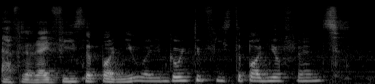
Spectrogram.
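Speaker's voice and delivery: high, excited, giggling creature voice. A narrator voices his character threatening Vernak, with a little excited giggle. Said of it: "again with kind of that little giggle".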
